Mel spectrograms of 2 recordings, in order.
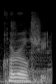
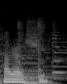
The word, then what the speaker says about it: karoshi: Yeah, Karoshi. I don't know why I pronounce it as Ko. It's Karoshi.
